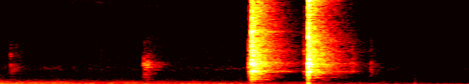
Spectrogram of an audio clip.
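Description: Two sharp clicks about a third of a second apart, a little over a second in: the opening doors of a small die-cast toy car snapped shut.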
